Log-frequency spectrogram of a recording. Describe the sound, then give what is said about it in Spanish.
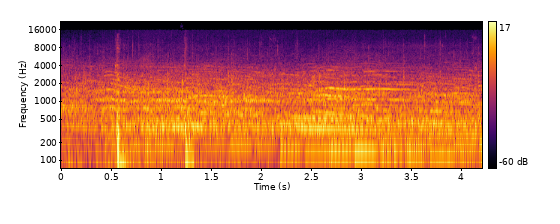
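A car's engine hums low and steady as it pulls closer, half buried in the roar of a noisy crowd, with a couple of sharp knocks near the start. “Creo que está llegando el auto”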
